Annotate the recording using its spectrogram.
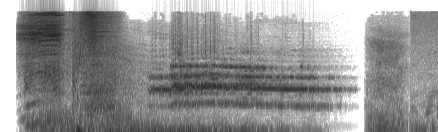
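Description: Intro sound effect: a rushing whoosh, then one long rooster crow, the Gamecocks mascot call.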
